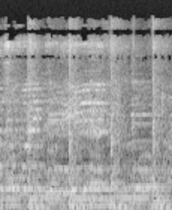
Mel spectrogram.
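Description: A congregation singing a gospel song together in chorus over music with a steady beat.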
